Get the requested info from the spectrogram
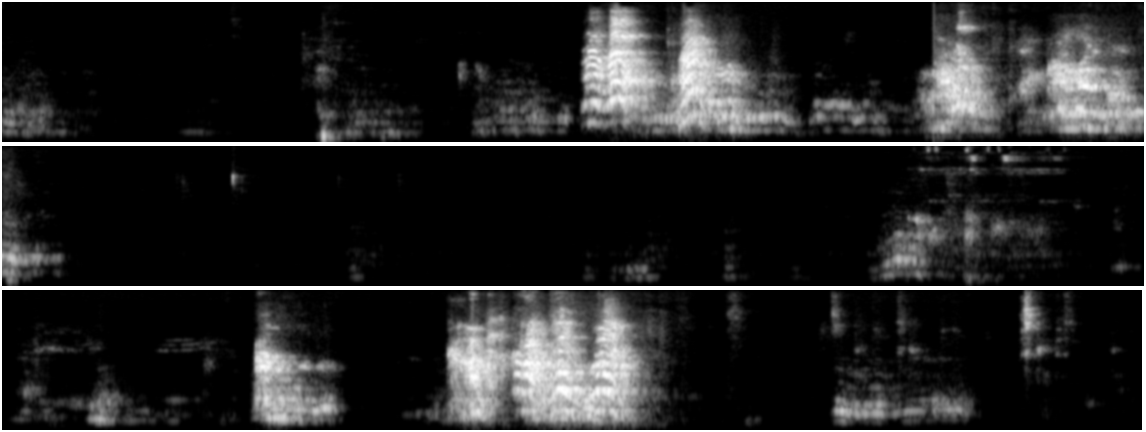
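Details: Blenheim Cavalier King Charles Spaniel puppies from a litter of five born at New Year's to Paris and Spike, in the Red Barn Cavaliers puppy pen. Short bursts of high yipping barks in two clusters, separated by quiet gaps.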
